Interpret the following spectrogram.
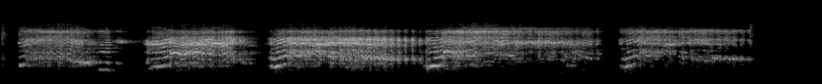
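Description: RealCare Drug-Affected Baby electronic infant simulator playing its pained, high-pitched cry, in four wailing bouts with brief breaks. The cry is a recording of a real infant affected by cocaine, meant to mimic a drug-exposed newborn.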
